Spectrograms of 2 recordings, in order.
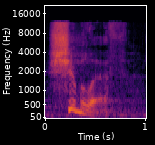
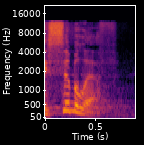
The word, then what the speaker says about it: Shibboleth: Notice, and they would say Sibboleth. And so it says, for he could not pronounce it right.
